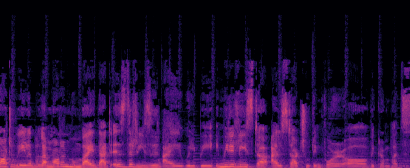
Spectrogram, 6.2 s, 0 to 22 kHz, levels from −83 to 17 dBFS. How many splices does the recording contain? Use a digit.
1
